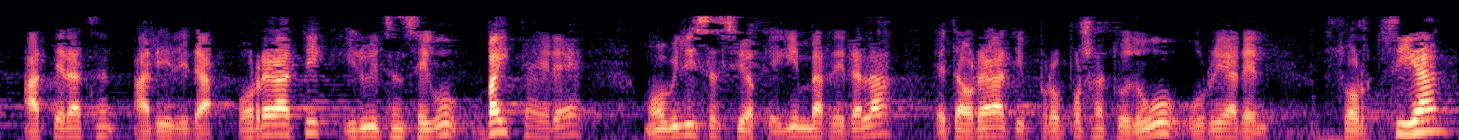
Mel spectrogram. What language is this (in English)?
Basque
